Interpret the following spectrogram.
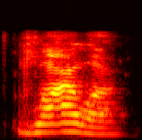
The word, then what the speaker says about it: Lila: So the other main, so Caroline's one main character, Lila, Lila. the proper pronunciation, is our other main character, and she has a horrible friend.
